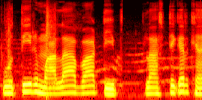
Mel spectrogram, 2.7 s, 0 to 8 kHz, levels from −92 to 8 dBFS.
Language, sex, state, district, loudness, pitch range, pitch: Bengali, male, West Bengal, Alipurduar, -13 LUFS, 130-155 Hz, 145 Hz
